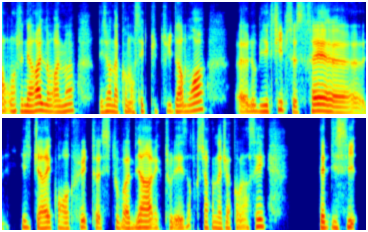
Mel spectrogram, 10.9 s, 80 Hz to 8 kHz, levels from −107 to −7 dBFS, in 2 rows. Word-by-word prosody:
en - - +1
en 160 - -1
général, 165 +2 +4
normalement, 160 +3 -1 0.3
déjà, 160 +3 -2
on 155 - -1
a 145 - 0
commencé 150 +5 -5
depuis 160 - -15
plus 165 +1 -9
d 160 - -4
'1 - - +3
mois. 190 +7 +4 0.5
Heu, - - 0
l'objectif, 160 +5 -1
ce 150 - -3
serait, 170 +3 +6
heu, 135 -3 0 0.3
je 160 -2 -5
dirais 145 +2 +4
qu'on 145 - -7
recrute, 145 +2 -3
si - - -12
tout 155 - -7
va 140 0 +1
bien 80 - +4
avec 75 -1 +1
tous - - -7
les - - -3
entretiens 150 - -6
qu'on 150 -1 -7
a - - -1
déjà 135 - -4
commencés, 180 +6 -2 0.8
peut-être 150 +1 +3
d'ici 135 - -1
155 Hz, 200 wpm, -26 LUFS, 140-165 Hz, 0.8 s, serait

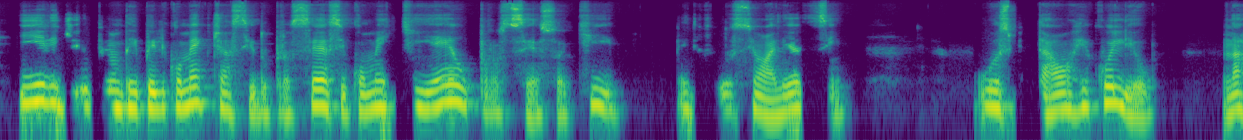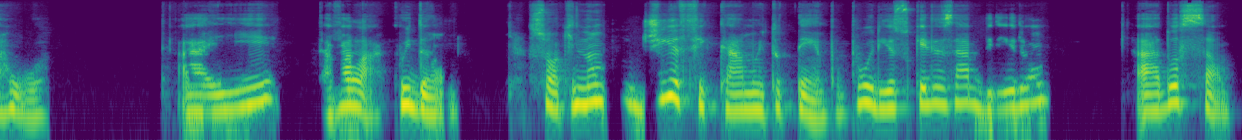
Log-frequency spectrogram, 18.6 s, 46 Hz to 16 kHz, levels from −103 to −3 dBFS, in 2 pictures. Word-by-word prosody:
e 225 +2 +6
ele 220 -2 +3
di 175 - -7
eu 190 - -2
perguntei 180 -1 +1
pra 170 - +4
ele 170 - -1
como 180 +3 +2
é 215 - +3
que 210 - -11
tinha 175 -6 -2
sido 145 0 -4
o - - -8
processo 160 +6 +2
e - - -11
como 160 +4 0
é - - +5 0.2
que 180 -2 0
é 230 +3 +5
o 210 - +2
processo 145 -8 -2
aqui, 170 -8 -5 0.4
ele 170 - -6 0.2
falou 160 - -8
assim: 155 - -3
"Olha, 140 +2 +1
é 170 - +3
assim, - - -8 1.0
o 190 - -1
hospital 165 -3 -1
recolheu, 185 +3 +1 0.5
na 160 +4 +1
rua, 145 -5 -4 1.0
aí, 165 +10 0 0.4
estava 185 +10 +2
lá, 180 - -3
cuidando. 175 -9 +3 0.6
Só 195 -4 +1
que 190 +3 -3
não 220 +3 +6
podia 255 +7 +4
ficar 190 -9 -3
muito 165 0 -1
tempo, 145 -6 -4
por 215 +6 +2
isso 180 +1 +1
que 205 - +3
eles 210 0 +1
abriram 195 +1 -2 0.7
a 155 +1 +2
adoção". 220 0 +2
180 Hz, 165 wpm, -19 LUFS, 155-205 Hz, 1.0 s, e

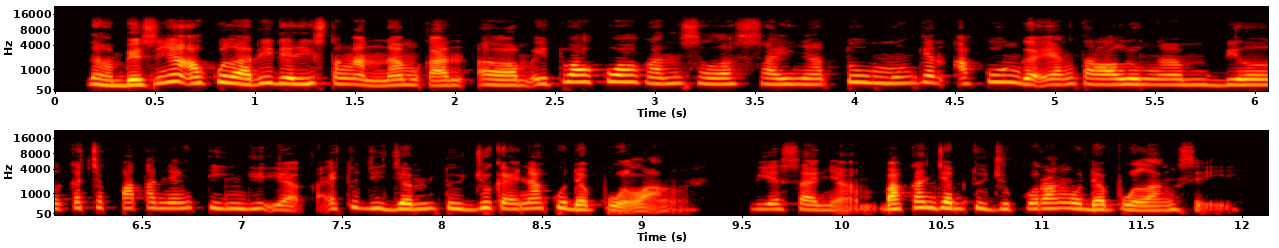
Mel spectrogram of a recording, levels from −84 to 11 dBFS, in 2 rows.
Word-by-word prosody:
Nah, 230 -6 0
biasanya 275 - +6
aku 300 +3 +1
lari 275 +2 +4
dari 260 -1 +5
5.30 225 -5 0
kan, 200 +2 +1
mmm, 215 -2 0
itu 255 +6 -5
aku 335 +1 +4
akan 285 -6 +3
selesainya 250 -2 -2
tuh, 325 +3 -1
mungkin 290 +1 -4
aku 320 +6 -2
nggak 270 - +2
yang 235 +2 -1
terlalu 240 -1 +2
ngambil 225 0 -1
kecepatan 255 -1 -4
yang - - -6
tinggi 230 -4 -5
ya, 180 - -3
Kak, - - -16
itu - - -6
di 240 -3 -4
jam 225 +1 +1
7.00 235 +1 -2
kayaknya 240 0 -1
aku 255 - 0
udah 190 -3 -1
pulang 175 - -2 0.4
biasanya, 210 -3 -5
bahkan 225 +5 +4
jam 245 -3 +2
7.00 215 -5 -5
kurang 235 +1 0
udah 195 -2 +1
pulang 175 -1 -1
sih. 195 - -13
240 Hz, 200 wpm, -25 LUFS, 220-265 Hz, 0.4 s, biasanya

